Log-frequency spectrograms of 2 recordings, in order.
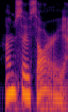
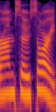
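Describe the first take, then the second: First: Soft retold apology to the kids; sincere apology. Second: Emphatic example of what not to say; rejected apology. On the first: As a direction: apologize gently, softly. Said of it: "go to my kids and be like". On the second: Retold or imitated. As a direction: voice the wrong apology firmly. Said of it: "Now, I do not say".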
